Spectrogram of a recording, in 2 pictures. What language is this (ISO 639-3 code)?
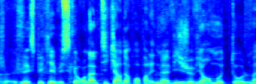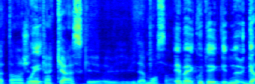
fra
